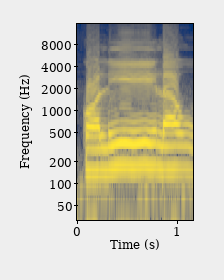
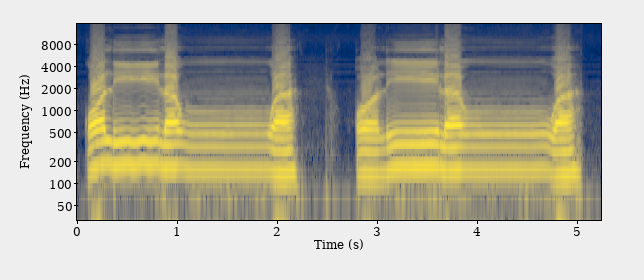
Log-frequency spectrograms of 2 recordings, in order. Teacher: awalnya qalilan karena ketemu waw, masuk ke huruf waw, tanwinnya menjadi qalilau. Jadi ganti w karena dia huruf waw itu w identiknya.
